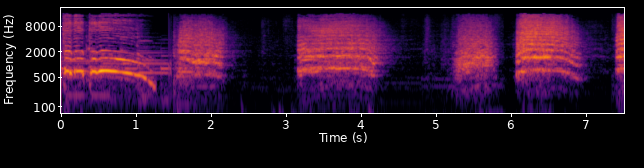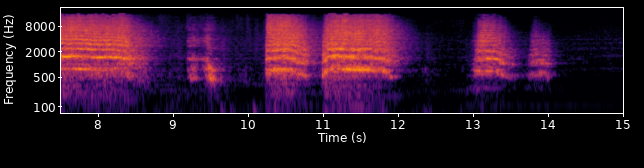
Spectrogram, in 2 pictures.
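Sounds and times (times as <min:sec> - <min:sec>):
elephant trumpeting: 0:01.4 - 0:02.3, 0:03.2 - 0:04.4, 0:05.2 - 0:12.2, 0:13.0 - 0:14.2.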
